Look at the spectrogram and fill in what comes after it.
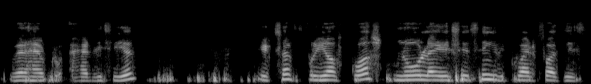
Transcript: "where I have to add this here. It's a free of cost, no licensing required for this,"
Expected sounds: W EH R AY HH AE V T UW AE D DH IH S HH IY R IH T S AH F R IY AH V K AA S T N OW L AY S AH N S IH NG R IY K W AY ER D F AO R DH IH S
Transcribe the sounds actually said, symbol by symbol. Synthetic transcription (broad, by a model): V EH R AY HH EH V T UW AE D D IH S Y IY R IH T S AH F R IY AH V K AA S T N OW L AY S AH S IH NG R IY K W AY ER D F AO R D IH S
